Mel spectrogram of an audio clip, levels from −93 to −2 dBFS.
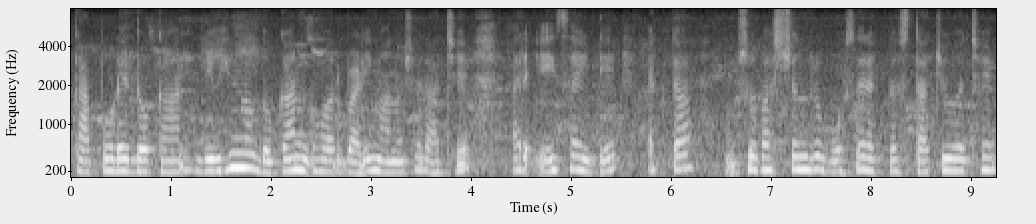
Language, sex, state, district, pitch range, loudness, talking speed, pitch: Bengali, female, Odisha, Malkangiri, 190-220 Hz, -16 LUFS, 110 wpm, 205 Hz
